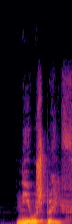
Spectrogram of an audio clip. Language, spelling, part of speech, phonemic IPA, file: Dutch, nieuwsbrief, noun, /ˈniwzbrif/, Nl-nieuwsbrief.ogg
- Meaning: newsletter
